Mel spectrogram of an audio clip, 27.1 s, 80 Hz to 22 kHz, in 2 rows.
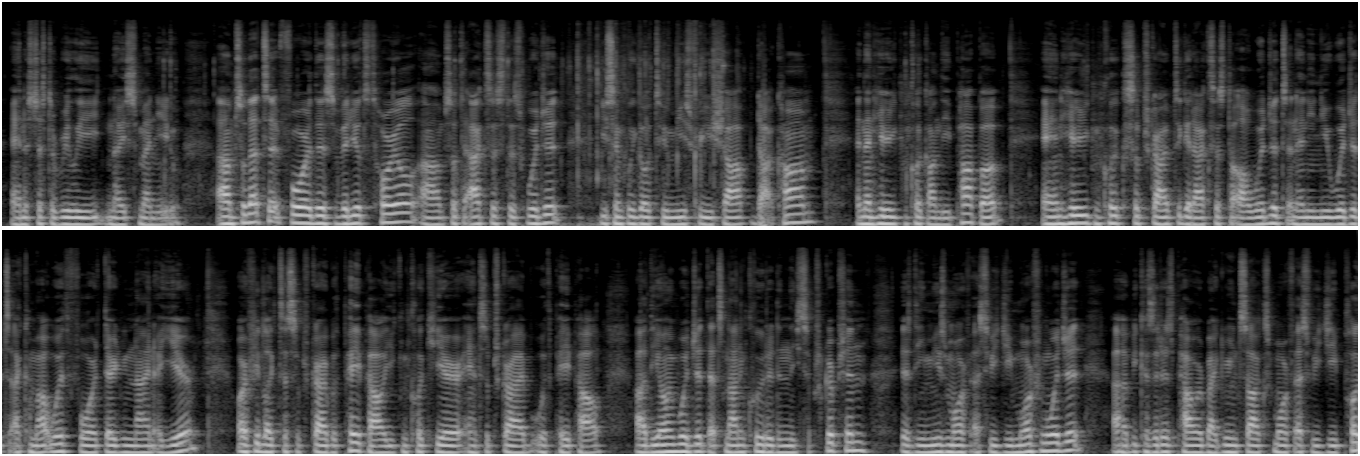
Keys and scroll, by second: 5.4-7.5 typing.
